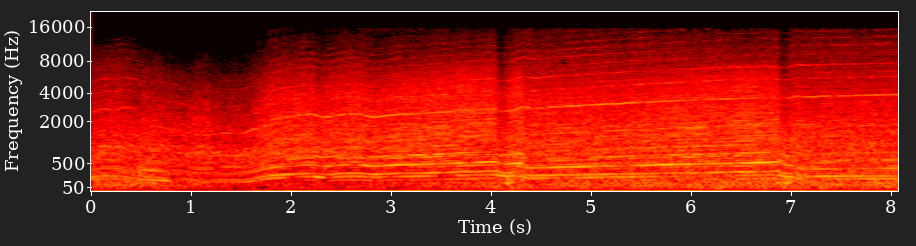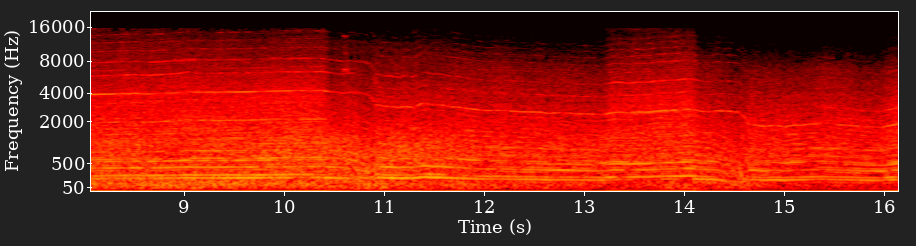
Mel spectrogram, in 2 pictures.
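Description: A racing car engine revs hard, rising in pitch and dropping sharply on each gear change.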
